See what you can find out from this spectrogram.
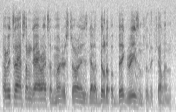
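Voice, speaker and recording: A man's voice: lowish voice, lively intonation, very fast, dull audio. A man playing a talkative, smug murder suspect in a radio crime drama, folksy and cagey as he casually needles the police. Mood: chatty, smug. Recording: hissy old radio recording.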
